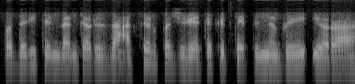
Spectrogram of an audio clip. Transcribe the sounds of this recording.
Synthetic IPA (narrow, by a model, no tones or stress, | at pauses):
pɐd̪ɐɾʲiːt̪ʲɪɪnʲʋʲɛnʲt̪ɐɾʲɪzɑ̰ːt̪sʲɪjɛɪrpɐʒʲuʊɾʲeːt̪ʲɪkɐɪpt̪ʲiɛpʲɪnʲɪɡɐɪiːɾɐ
